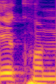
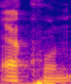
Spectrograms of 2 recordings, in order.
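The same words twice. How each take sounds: First: এখন as 'e-khon'; spelling pronunciation. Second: এখন as 'ae-khon'; natural pronunciation. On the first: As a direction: read এখন with close, pure এ. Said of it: "এখন না লিখে". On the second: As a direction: say এখন with open অ্যা. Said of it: "বলবা এখন". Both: Shown as a demonstration.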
